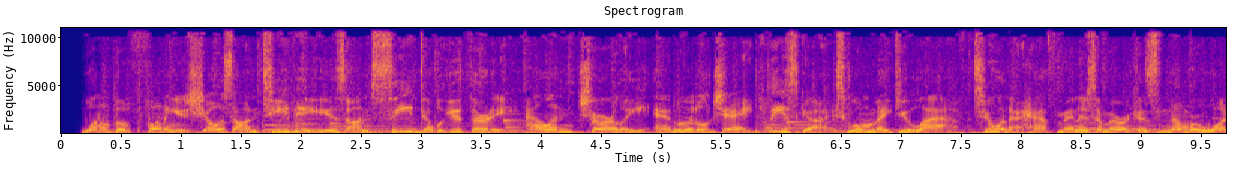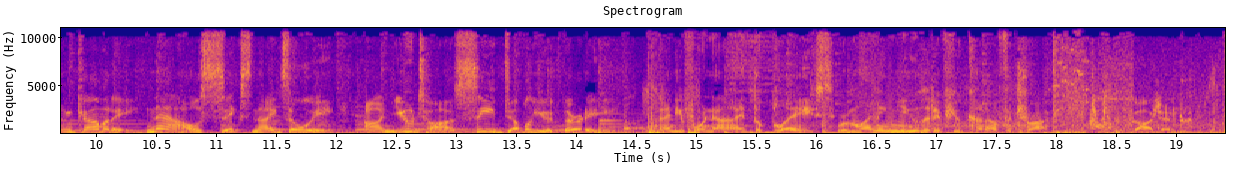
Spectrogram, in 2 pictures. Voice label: promo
